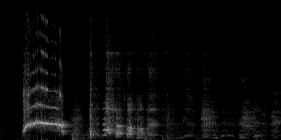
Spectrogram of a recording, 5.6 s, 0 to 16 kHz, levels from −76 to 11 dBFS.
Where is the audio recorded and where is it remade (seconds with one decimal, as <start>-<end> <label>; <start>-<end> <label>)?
0.0-0.6 remade; 0.6-1.6 recorded; 1.6-4.2 remade; 4.2-5.6 recorded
